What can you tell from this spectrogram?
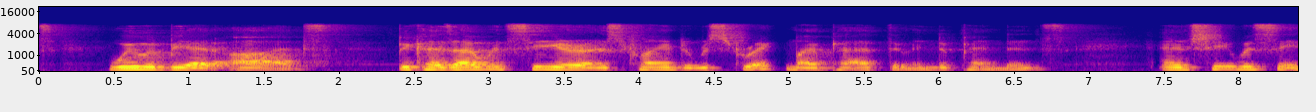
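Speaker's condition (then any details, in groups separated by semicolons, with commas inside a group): Cerebral palsy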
